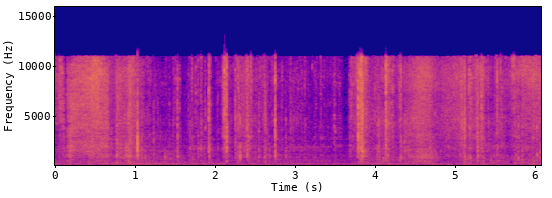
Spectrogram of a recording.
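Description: Paper and card rustling and crinkling as the pages and fold-outs of a handmade junk journal are handled and turned, with scattered small clicks and taps.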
